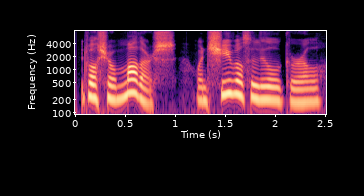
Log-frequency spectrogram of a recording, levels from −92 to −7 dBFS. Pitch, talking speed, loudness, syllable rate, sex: 210 Hz, 240 wpm, -16 LUFS, 5.4 syllables/s, female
